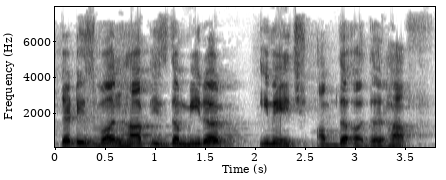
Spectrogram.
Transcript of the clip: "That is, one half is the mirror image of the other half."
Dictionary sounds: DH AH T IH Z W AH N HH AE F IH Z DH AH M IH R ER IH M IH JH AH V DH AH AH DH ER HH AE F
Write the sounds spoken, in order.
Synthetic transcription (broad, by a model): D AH T IH Z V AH N HH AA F IH Z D AH M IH R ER IH M IH JH AH V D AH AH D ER HH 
